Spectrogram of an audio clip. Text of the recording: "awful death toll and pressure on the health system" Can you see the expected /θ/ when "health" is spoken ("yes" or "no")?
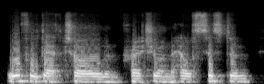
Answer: yes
